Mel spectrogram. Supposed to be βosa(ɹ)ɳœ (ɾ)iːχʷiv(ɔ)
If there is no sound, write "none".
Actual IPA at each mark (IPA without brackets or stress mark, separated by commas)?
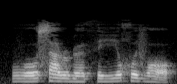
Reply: ɹ, θ, ɔ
